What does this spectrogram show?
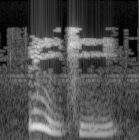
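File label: "立体", Mandarin Chinese; chinese flashcards; hsk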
